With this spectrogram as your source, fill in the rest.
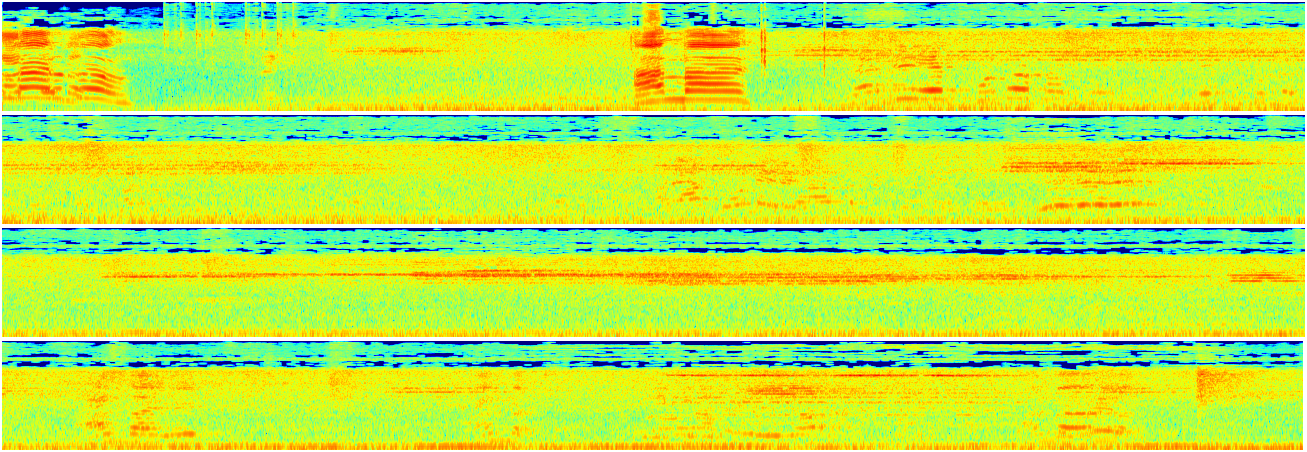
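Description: Several men talk and call out nearby, outdoors.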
